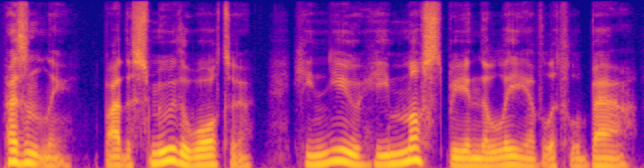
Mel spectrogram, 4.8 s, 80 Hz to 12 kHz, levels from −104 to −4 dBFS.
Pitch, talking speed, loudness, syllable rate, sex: 130 Hz, 200 wpm, -19 LUFS, 4.8 syllables/s, male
